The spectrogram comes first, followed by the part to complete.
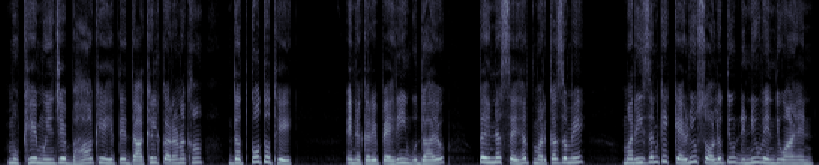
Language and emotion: Sindhi, fearful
